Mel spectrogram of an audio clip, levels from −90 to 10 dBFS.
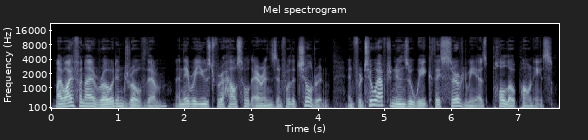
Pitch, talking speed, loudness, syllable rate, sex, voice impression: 115 Hz, 245 wpm, -20 LUFS, 6.0 syllables/s, male, masculine, adult-like, tensed, powerful, slightly hard, cool, intellectual, calm, mature, reassuring, wild, lively, kind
